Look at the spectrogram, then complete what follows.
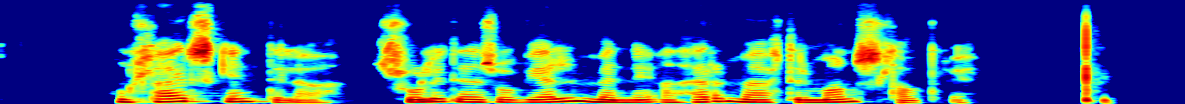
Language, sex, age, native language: Icelandic, female, 30-39, Icelandic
